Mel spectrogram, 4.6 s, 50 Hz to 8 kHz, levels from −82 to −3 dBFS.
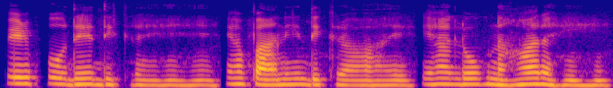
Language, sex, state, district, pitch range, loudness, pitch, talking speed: Hindi, female, Bihar, Gaya, 160-190 Hz, -21 LUFS, 175 Hz, 180 wpm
